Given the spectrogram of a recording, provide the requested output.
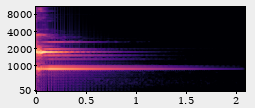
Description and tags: metal cracktoy crank-toy toy childs-toy musicbox
childs-toy, metal, crank-toy, musicbox, toy, cracktoy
